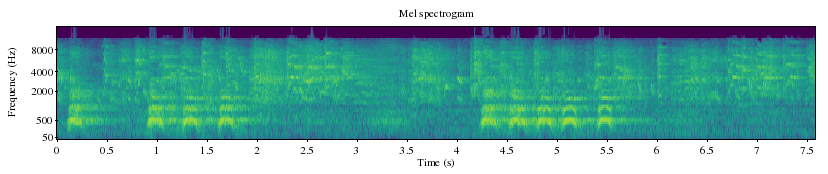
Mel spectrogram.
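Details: Angry dog barking: a run of four short, tonal barks near the start, a pause, then a quicker burst of about six barks, all over a steady, dense high-pitched hiss and chatter.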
